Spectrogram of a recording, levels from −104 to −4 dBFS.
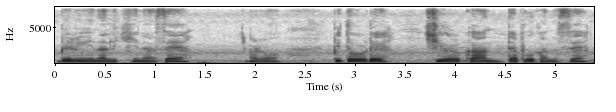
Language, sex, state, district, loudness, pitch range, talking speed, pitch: Nagamese, female, Nagaland, Dimapur, -16 LUFS, 180-195 Hz, 145 wpm, 185 Hz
